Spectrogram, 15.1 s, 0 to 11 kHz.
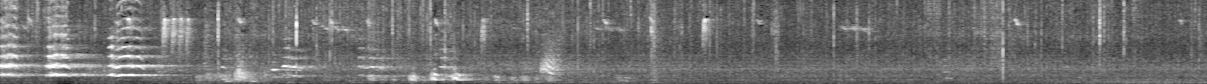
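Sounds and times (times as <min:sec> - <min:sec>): chimpanzees calling: 0:00.0 - 0:08.1.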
